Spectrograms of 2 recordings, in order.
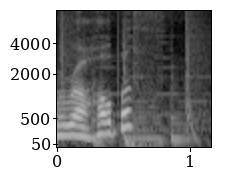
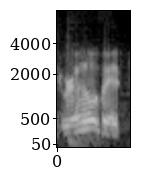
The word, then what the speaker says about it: Rehoboth: Okay is calling from Rehoboth, Delaware. And I think I must have not said that correctly. – No, you did. Rehoboth, Delaware.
